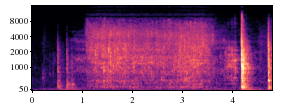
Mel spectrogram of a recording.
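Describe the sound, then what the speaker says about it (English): A bucket of clean water poured out in a steady, moderately close splashing rush lasting a few seconds, bracketed by light knocks and a sharp clunk near the end. "now we're going to take this bucket of clean water, put it in here"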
